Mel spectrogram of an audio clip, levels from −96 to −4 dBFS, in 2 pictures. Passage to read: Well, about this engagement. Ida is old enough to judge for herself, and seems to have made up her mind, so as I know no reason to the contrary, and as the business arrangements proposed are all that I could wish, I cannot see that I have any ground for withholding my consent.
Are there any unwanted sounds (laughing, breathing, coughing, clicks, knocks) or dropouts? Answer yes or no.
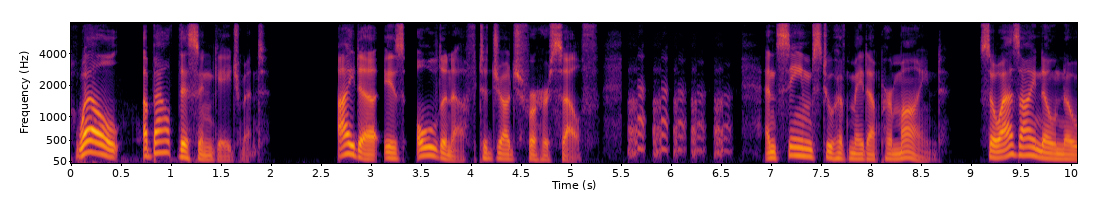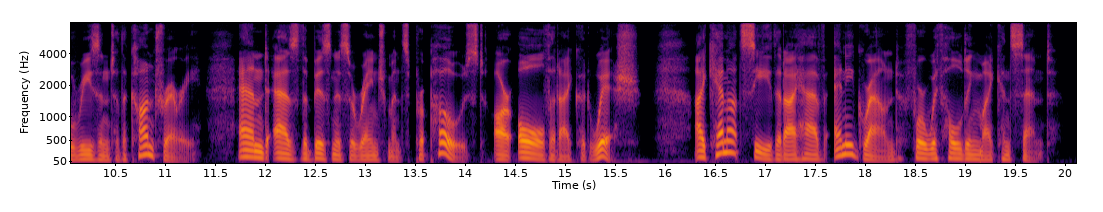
yes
